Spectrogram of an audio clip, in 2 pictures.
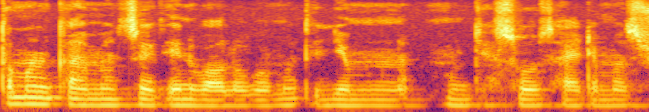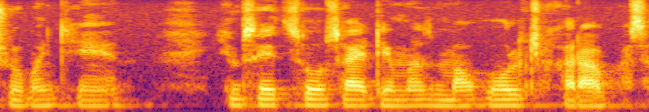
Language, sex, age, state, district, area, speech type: Kashmiri, male, 30-45, Jammu and Kashmir, Budgam, rural, spontaneous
